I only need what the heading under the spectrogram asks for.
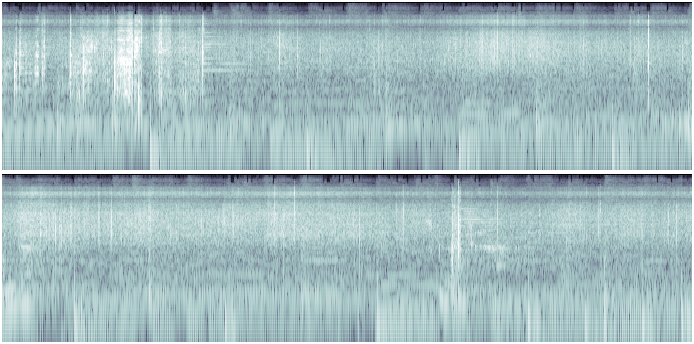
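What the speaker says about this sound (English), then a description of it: "So I've just got some water boiling there, so I've got warm water to clean things up in." Water boils in a pot on a small lightweight camping stove during a canyon hike, giving a steady, close bubbling hiss with faint crackles and occasional knocks throughout.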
